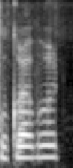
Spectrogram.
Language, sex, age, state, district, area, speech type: Assamese, female, 60+, Assam, Dibrugarh, rural, spontaneous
